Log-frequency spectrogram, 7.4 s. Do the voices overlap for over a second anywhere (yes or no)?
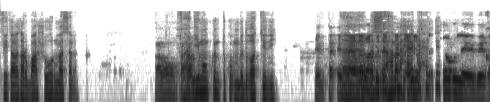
yes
